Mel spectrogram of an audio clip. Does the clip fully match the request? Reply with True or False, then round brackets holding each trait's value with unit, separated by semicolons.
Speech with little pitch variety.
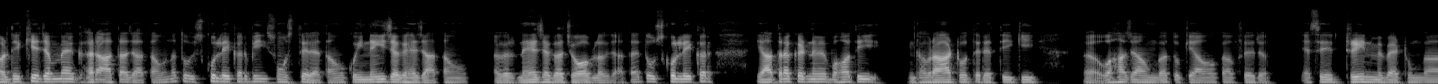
False (3.0 semitones)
